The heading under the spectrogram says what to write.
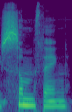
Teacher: vowel in syllable one is an uh not an O so we say something with the uh something and remember to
